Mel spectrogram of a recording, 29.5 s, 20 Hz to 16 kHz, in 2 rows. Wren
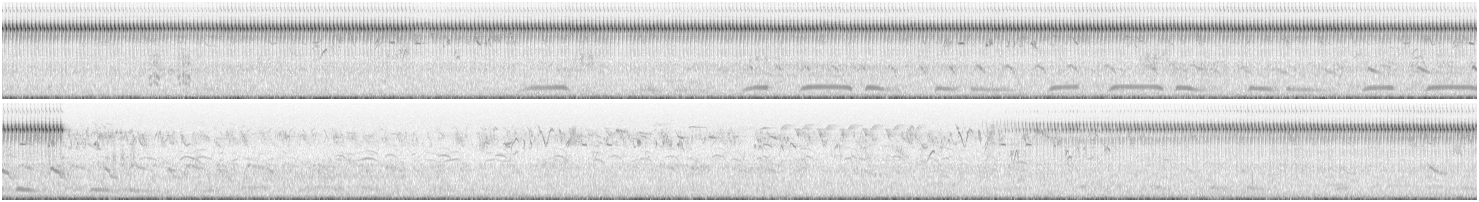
0:00.0 0:15.5, 0:24.9 0:29.5

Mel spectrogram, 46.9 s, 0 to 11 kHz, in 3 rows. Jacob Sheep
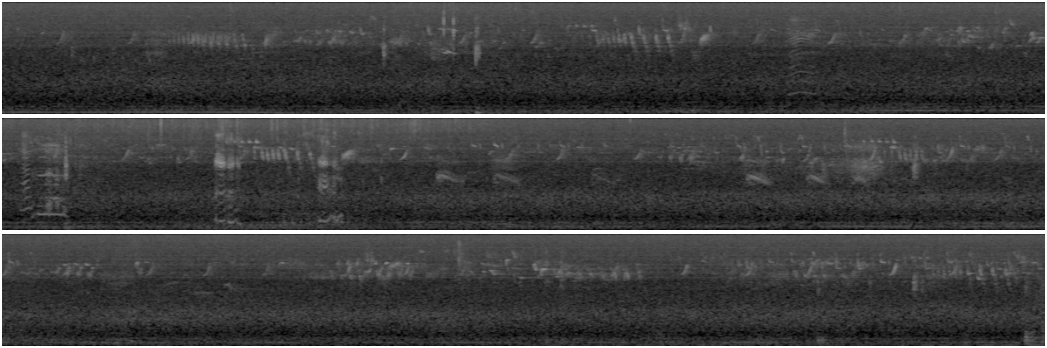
0:18.8 0:19.3

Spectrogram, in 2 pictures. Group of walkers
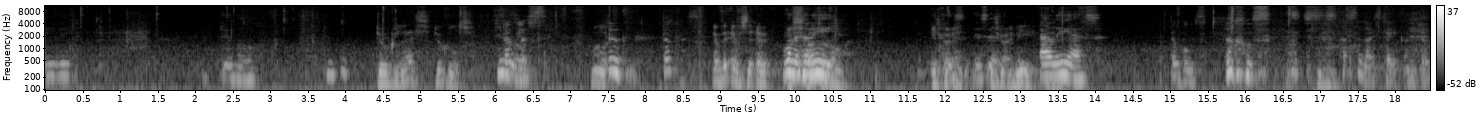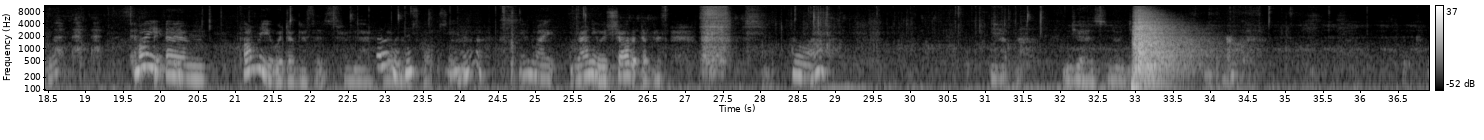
0:14.6 0:36.9

